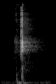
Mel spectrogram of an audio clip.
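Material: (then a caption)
Metal. A custom metal folding knife with a deep bull-mill groove is flicked open with the thumb. It gives a single short, sharp, bright snap with a quick decay as the blade locks. The deployment has a good, solid lockup.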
